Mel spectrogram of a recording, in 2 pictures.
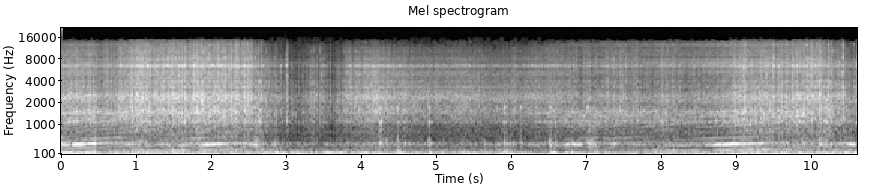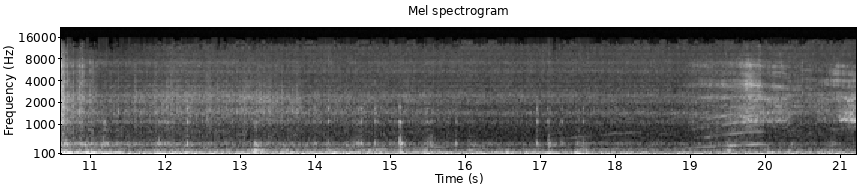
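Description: In-car sound of a car driven hard through an autocross course: the engine revs up and down between gear changes under a loud hiss of wind and tyres. About halfway through the hiss drops away sharply and the engine settles to a lower, quieter note as the car slows, with a brief rev near the end.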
